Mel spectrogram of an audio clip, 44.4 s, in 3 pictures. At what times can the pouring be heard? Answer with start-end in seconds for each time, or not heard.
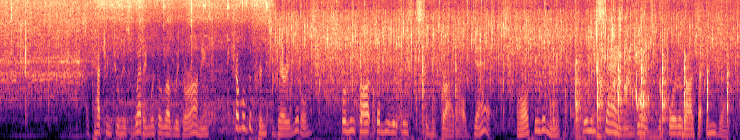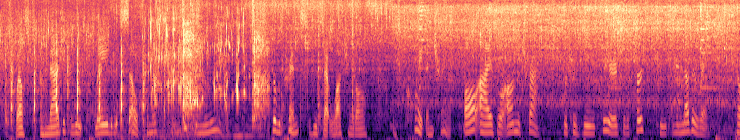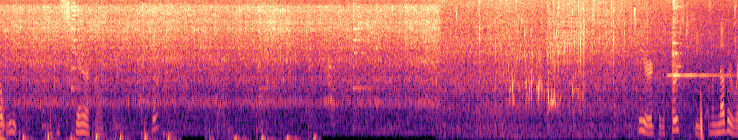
11.7-13.2, 17.6-20.0, 39.6-41.4.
